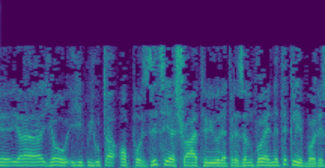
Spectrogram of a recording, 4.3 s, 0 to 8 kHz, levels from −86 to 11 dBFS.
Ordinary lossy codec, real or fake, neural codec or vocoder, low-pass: MP3, 24 kbps; fake; codec, 16 kHz in and 24 kHz out, 0.8 kbps, FocalCodec, streaming, 65536 codes; 7.2 kHz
